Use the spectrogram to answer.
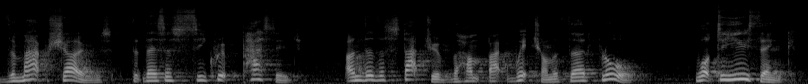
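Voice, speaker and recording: A man's voice: on the high side, very animated, measured pace, darkish tone. A male actor playing an earnest, eager schoolboy wizard hero in a video game, speaking in a keen, straightforward way. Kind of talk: video game cutscene acting.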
